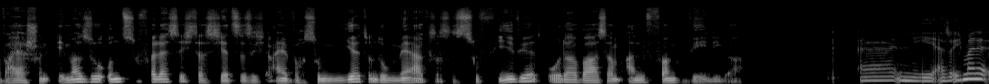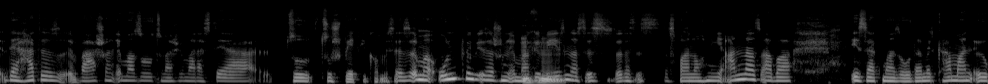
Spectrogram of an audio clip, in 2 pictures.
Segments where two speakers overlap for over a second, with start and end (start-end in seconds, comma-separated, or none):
none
